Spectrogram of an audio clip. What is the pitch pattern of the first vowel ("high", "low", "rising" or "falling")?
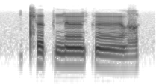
low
